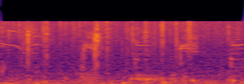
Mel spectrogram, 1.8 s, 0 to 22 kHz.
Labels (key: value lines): label: biophony, dolphin
recorder: SoundTrap 500

label: biophony
recorder: SoundTrap 500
